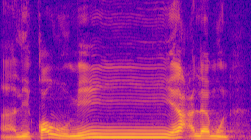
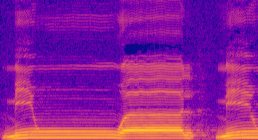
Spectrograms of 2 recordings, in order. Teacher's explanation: Kemudian dalam pada masa yang sama juga serentak kita mesti melakukan gunnah di hidung. Suara keluar daripada 2 corong, mulut dan juga hidung. Serentak, mula serentak, habis serentak.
